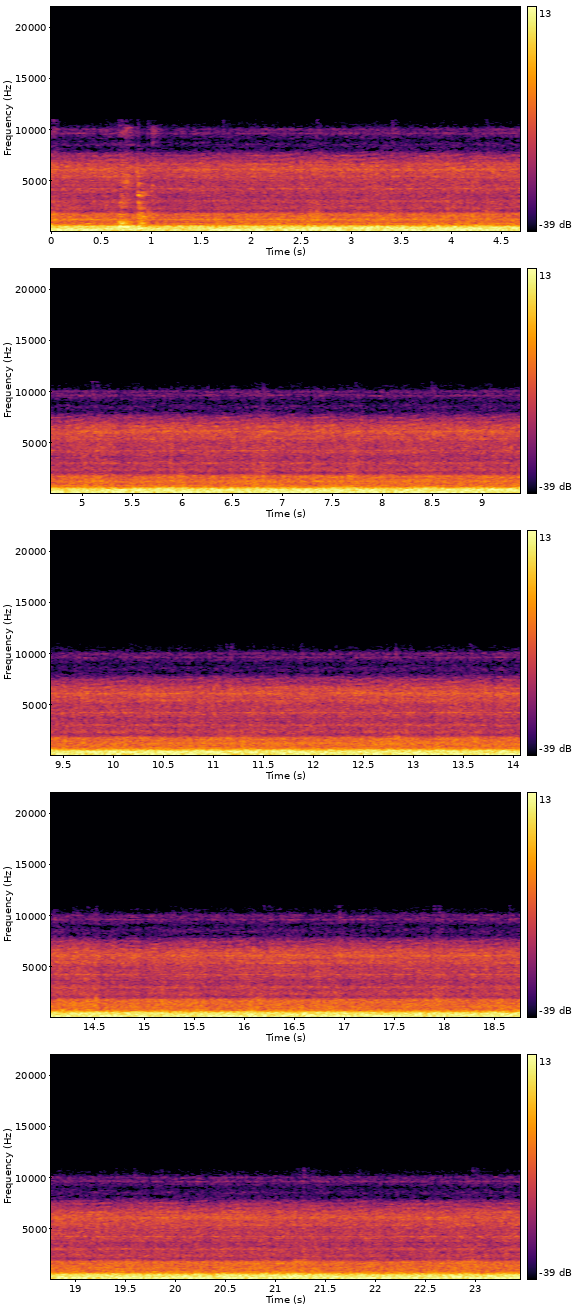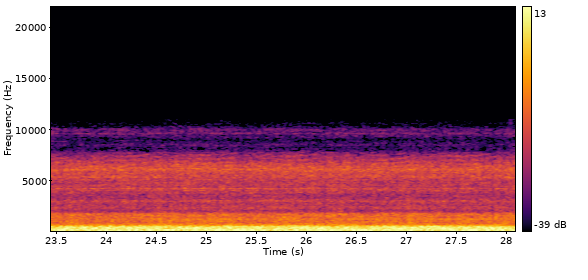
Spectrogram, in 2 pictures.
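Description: Inside the cab of an NS SGM Sprinter electric train running at speed: a steady rumble of wheels on rails and running gear, with a faint steady hum over it. A few light clicks about a second in.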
